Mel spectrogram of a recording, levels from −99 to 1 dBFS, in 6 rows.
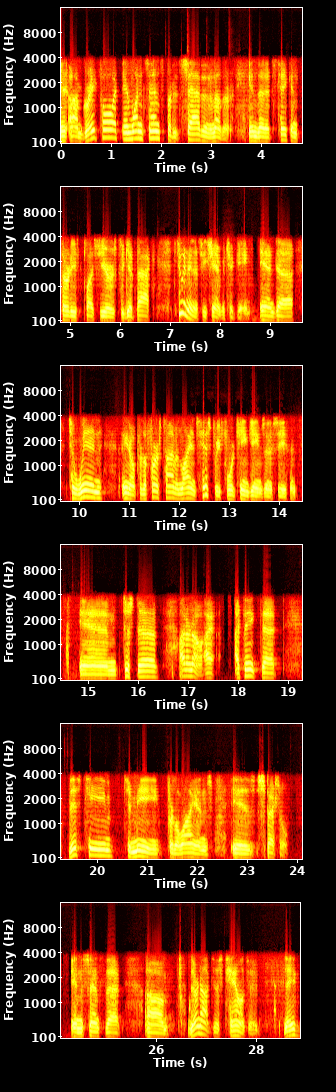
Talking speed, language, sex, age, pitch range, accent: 150 wpm, English, male, 50-69, 105-150 Hz, American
